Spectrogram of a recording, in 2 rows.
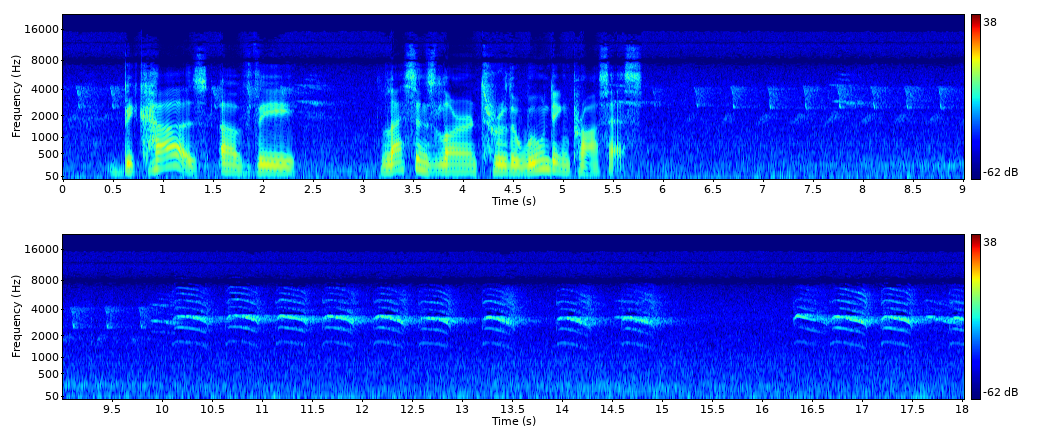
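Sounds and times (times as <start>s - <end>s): bird singing repeated notes: 0.0s - 15.1s.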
